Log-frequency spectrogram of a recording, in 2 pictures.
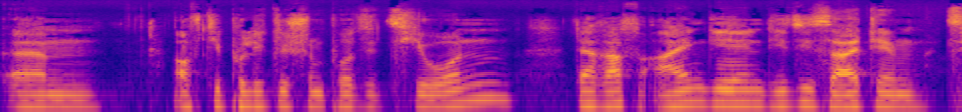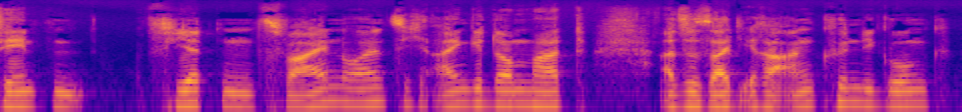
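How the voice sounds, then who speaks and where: A man presents a live radio news magazine. He has a medium-pitched voice and speaks partly from a script, partly freely. The sound is close and dry. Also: no room sound.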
